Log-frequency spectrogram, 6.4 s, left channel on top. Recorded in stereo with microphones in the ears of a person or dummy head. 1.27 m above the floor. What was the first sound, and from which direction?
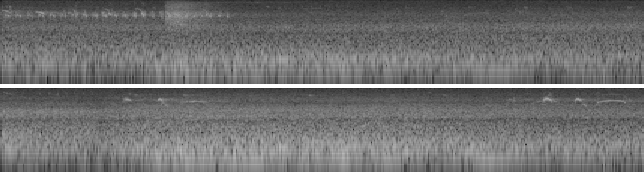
Only background noise.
